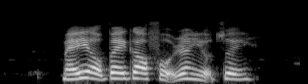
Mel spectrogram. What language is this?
Chinese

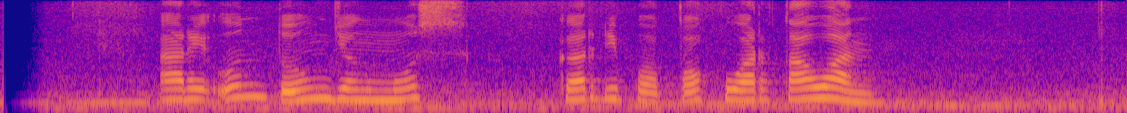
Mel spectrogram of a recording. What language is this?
Sundanese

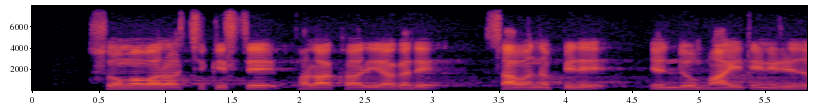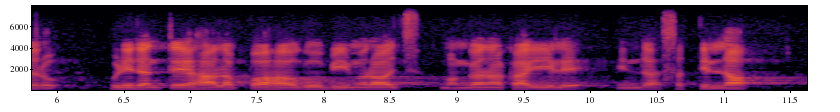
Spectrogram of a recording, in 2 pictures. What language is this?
Kannada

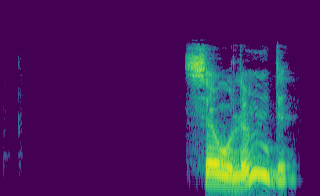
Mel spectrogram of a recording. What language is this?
Kabyle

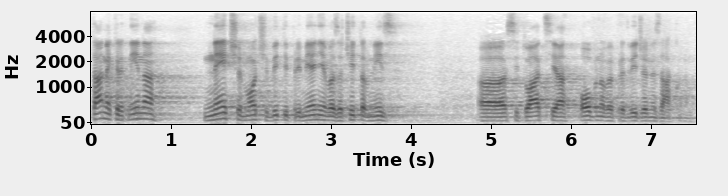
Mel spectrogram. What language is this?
Croatian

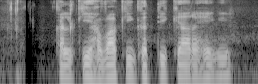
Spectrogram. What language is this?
Hindi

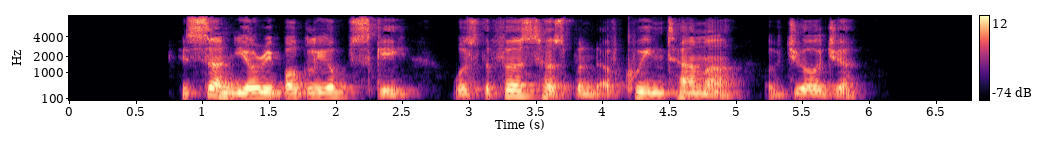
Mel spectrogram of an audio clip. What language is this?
English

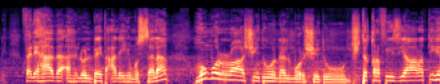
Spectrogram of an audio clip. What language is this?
Arabic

